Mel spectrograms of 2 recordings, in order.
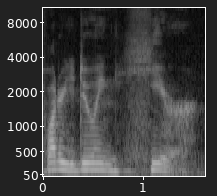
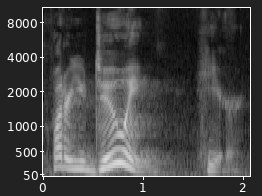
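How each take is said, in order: First: The stress is on the word here. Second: The stress is on the word doing.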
